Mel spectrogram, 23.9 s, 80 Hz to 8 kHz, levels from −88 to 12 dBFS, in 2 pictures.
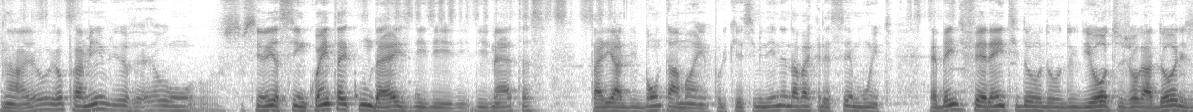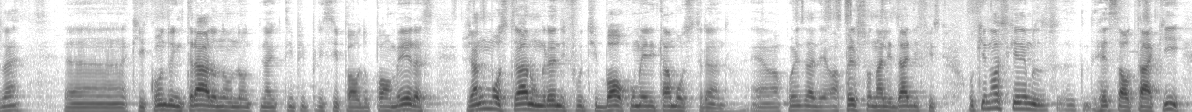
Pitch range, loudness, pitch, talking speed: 105-125 Hz, -25 LUFS, 115 Hz, 175 wpm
